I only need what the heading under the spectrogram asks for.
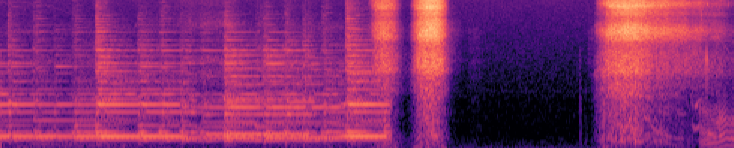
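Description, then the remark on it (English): A sustained tonal drone gives way to two quick, sharp sniffs, then a pause and a longer, breathy snuffling inhale, fairly loud. “That was a sniff.”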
